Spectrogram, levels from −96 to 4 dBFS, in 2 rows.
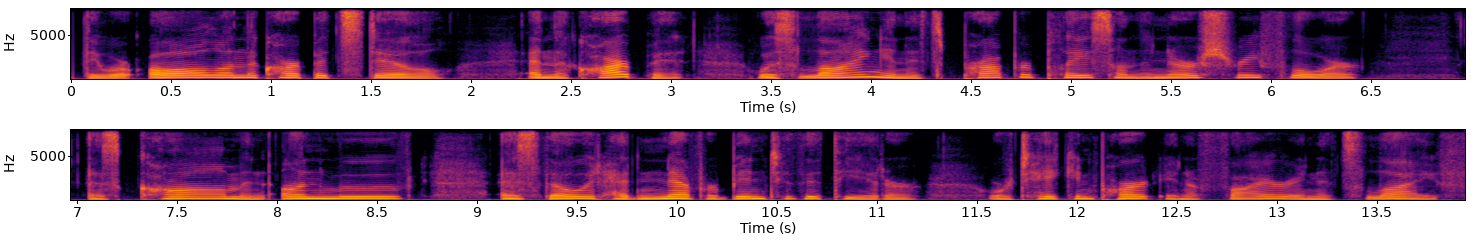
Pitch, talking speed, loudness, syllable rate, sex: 200 Hz, 180 wpm, -20 LUFS, 4.7 syllables/s, female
